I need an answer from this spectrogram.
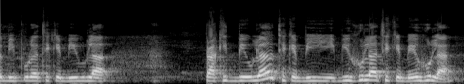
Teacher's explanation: এখানে মধ্য ব্যঞ্জনাগম হয়েছে এবং হ শ্রুতির আগমন হয়েছে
